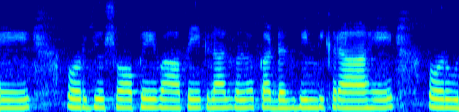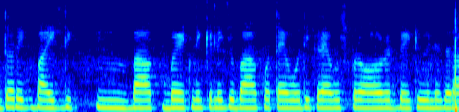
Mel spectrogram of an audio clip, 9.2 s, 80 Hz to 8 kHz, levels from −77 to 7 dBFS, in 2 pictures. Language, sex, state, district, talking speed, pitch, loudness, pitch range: Hindi, female, Maharashtra, Aurangabad, 280 wpm, 210 Hz, -30 LUFS, 205-215 Hz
